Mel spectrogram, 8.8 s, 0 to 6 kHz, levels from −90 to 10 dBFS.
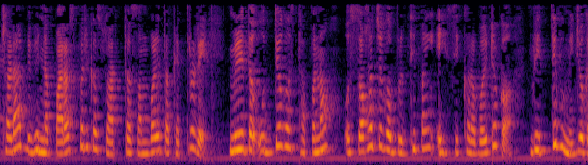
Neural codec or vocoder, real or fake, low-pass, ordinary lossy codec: none; real; 5.4 kHz; none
